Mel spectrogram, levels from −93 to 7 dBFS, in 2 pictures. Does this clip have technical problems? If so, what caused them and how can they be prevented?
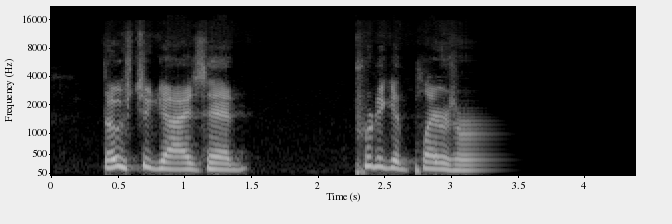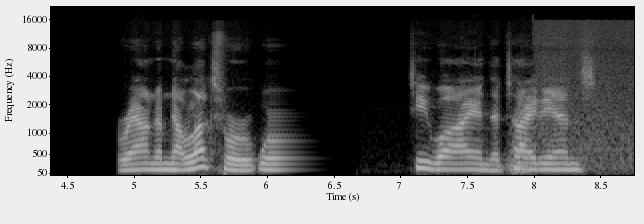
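Yes. Noise suppressor artifacts run throughout: background noise dips between phrases and swells under the speech, as bands judged steady noise are cut by about 17 dB. Prevent this by using a gentler suppression setting or recording in a quieter space.

A call audio freeze from 3.07 to 4.90 s sounds like a fading buzz that becomes about 1.4 s of silence before the speech resumes unbroken. Packets were likely delayed until the jitter buffer emptied, inserting roughly 1.8 s of delay with nothing lost. A more stable connection, such as wired rather than congested Wi-Fi, prevents this.

A long network dropout from 6.01 to 6.69 s likewise fades into about 0.26 s of silence, but the speech returns with roughly 0.66 s missing, likely because no audio arrived and that stretch was discarded. This is also prevented by a more reliable network path.

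The rise in room noise around 8 s comes from the recording environment, not the system.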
